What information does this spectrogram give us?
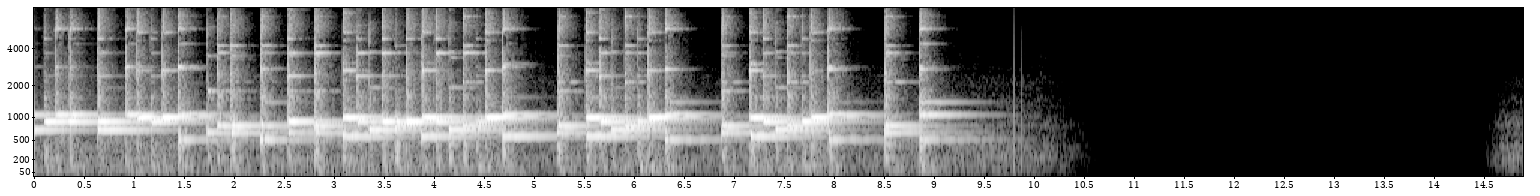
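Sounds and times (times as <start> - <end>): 
small bells playing a waltz: 0.0 - 9.7.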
